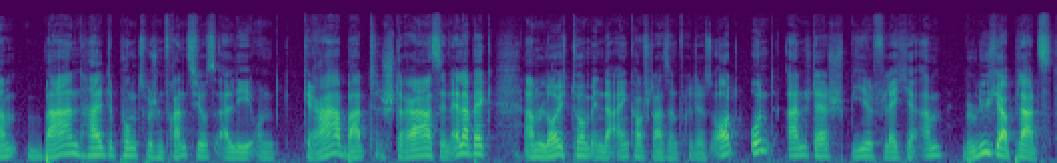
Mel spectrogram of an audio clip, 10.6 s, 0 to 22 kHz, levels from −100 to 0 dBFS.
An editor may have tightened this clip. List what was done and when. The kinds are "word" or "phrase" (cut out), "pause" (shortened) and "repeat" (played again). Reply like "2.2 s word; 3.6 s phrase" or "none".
none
